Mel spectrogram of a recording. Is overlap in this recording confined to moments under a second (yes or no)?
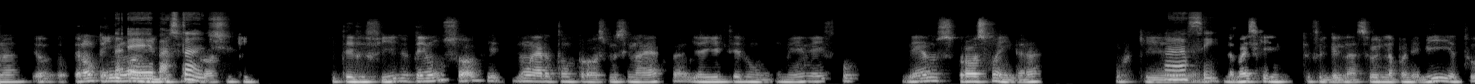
no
